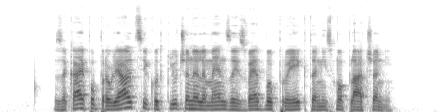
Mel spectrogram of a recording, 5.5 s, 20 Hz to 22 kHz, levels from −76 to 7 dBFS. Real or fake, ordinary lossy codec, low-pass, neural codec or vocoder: real; none; 19.8 kHz; none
